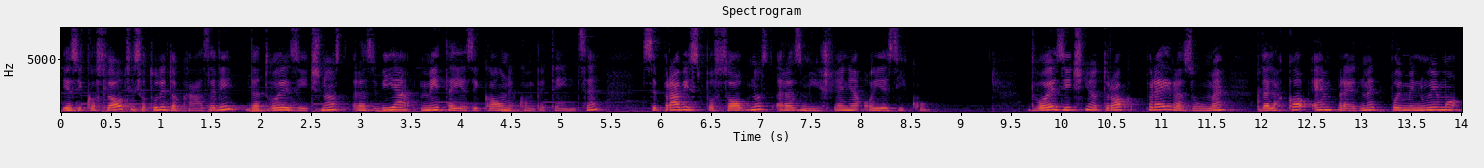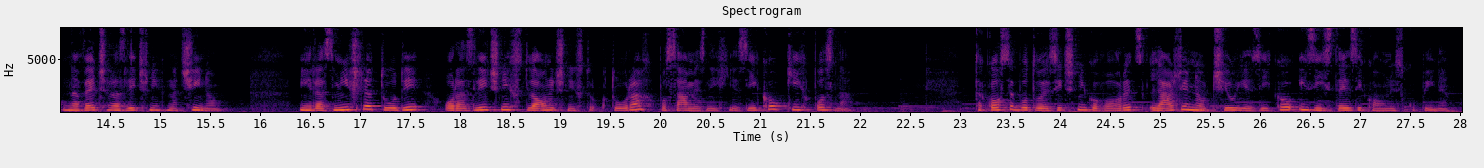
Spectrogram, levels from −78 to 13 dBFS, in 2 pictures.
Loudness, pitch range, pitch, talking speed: -28 LUFS, 185-235 Hz, 205 Hz, 115 wpm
